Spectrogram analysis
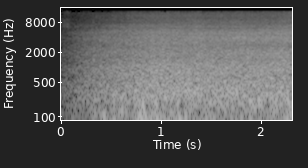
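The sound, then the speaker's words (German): Ocean surf washing onto a beach in Miami early in the morning: a steady, broad rushing roar that grows louder after the first half second and keeps rolling with no voices. “Es ist noch früh am Morgen am Strand von Miami. Ein paar Unerschrockene tauchen in die kalten Wellen”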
